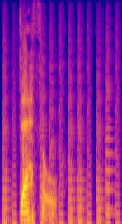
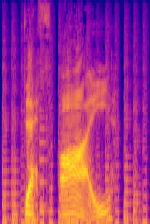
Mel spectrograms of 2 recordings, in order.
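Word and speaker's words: Death-I: And my entire life I've been calling this thing Deathel, because it just looks like that, but it's actually a capital I there, so it's Death-Eye, which makes sense, I guess.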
